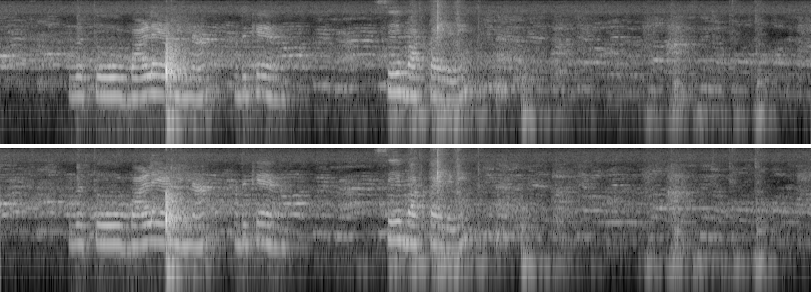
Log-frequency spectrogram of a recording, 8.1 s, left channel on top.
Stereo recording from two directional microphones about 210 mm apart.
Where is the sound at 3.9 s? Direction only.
Centre (ahead or behind).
